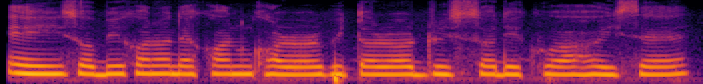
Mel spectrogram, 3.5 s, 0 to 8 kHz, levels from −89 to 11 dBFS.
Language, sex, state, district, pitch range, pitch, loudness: Assamese, female, Assam, Kamrup Metropolitan, 240-255 Hz, 245 Hz, -14 LUFS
